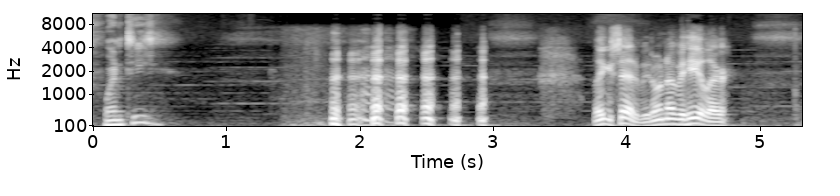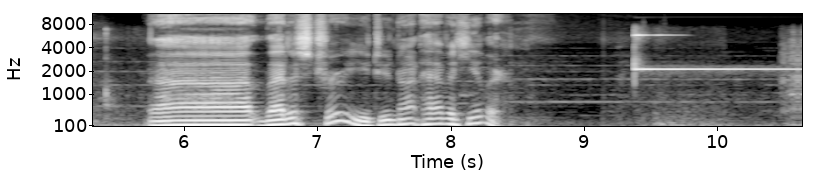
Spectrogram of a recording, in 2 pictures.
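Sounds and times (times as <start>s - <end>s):
speech: 0.1s - 0.6s, 1.8s - 3.1s, 3.8s - 4.9s, 5.8s - 8.6s
laughter: 1.8s - 3.0s
electronic phone notification ding: 9.4s - 10.6s.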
